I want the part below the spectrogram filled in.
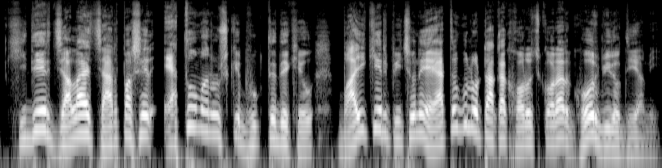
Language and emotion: Bengali, disgusted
